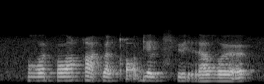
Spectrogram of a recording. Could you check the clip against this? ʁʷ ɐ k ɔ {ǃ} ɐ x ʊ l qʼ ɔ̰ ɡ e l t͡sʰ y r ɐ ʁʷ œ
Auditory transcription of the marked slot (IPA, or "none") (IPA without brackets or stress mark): q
